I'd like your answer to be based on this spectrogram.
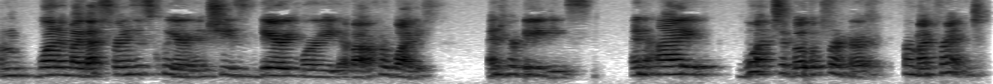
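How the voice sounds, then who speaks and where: Woman moderator, higher voice, near tears, far from mic in an echoey hall; closing a community forum. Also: normal speed. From Eastern Kentucky. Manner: emotional, voice breaking near tears. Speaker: event moderator.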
